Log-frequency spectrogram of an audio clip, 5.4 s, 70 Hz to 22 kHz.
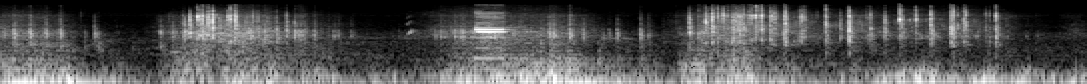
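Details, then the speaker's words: Sliding window gives bursts of rapid, sharp clicking clatter when pushed open, from worn, damaged rollers; it lifts about 1 cm to remove for repair. "Ya tenemos una ventana que hace ruido."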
